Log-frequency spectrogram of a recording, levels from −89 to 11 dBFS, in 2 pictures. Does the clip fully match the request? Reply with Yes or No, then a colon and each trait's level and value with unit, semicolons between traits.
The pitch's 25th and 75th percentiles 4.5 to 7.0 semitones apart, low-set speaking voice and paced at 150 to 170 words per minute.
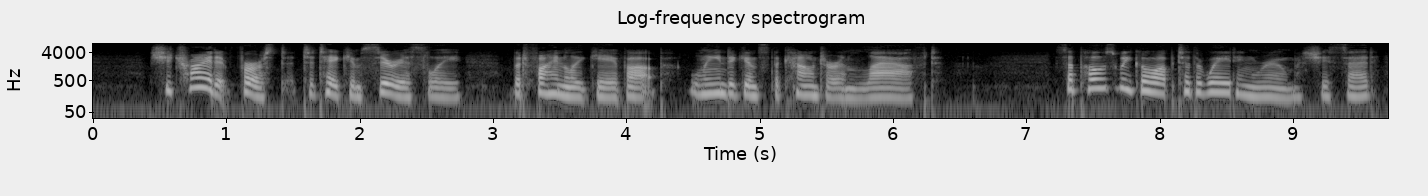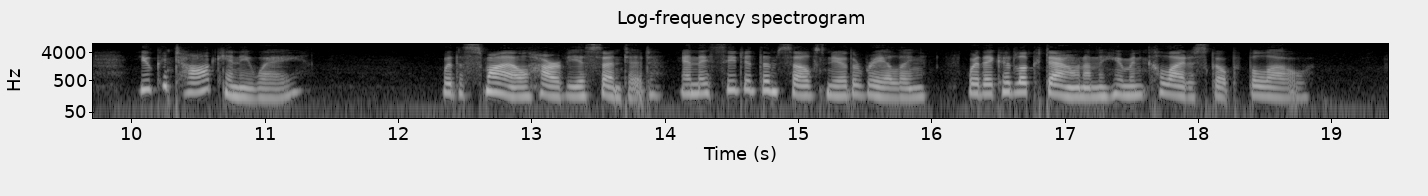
No: wide, 5.4 semitones; medium, 175 Hz; average, 165 wpm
